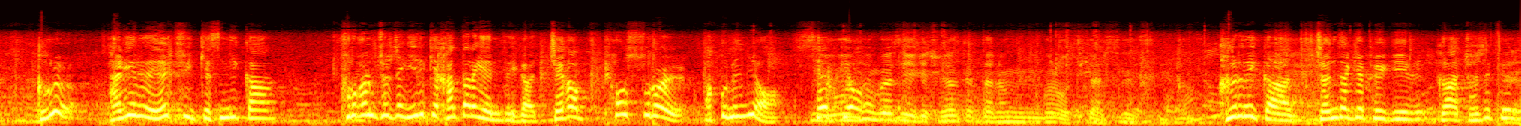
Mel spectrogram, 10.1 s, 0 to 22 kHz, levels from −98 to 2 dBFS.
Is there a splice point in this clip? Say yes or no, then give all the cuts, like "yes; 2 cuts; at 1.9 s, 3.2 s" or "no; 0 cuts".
no; 0 cuts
